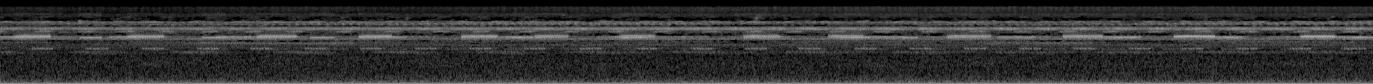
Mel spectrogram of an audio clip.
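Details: Crickets chirping in a peaceful park in the evening: steady high-pitched trilling layers with a pulsed chirp repeating roughly once a second, many insects overlapping, no other clear sounds.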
